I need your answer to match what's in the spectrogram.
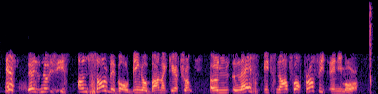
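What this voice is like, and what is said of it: Obviously fake put-on accent. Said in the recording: “that totally fake accent”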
